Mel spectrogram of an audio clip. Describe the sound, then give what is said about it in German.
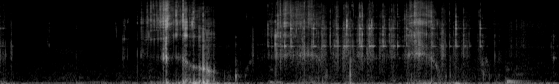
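Crunchy chewing on caramel popcorn and salted pretzels, a loud crisp bite followed by a run of irregular crackling crunches, with nobody speaking. “Hatten wir Karamell-Popcorn mit salzigen Brezeln.”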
